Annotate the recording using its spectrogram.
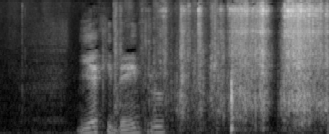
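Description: A paper box rustles and crinkles.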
